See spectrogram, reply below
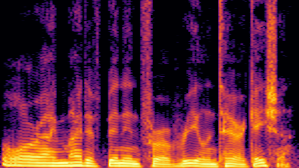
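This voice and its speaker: Man playing a courteous, dryly ironic game gentleman. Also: medium pitch, gravelly, close to an everyday voice. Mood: wry, nostalgic. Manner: formal, measured, dryly ironic. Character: courteous, wry, secretive male lantern-bearing Lightkeeper. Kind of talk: video game voice acting.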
